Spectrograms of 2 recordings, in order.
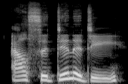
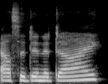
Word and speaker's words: Alcedinidae: It's spelled like acidinidae. I think sometimes it's pronounced alcedinidae. It's got the AE ending, so the pronunciation varies.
